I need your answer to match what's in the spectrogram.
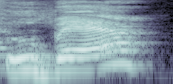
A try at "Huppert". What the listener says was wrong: Yeah, you don't pronounce the H.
